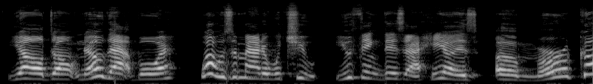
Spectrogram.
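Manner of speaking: loud Southern hillbilly accent, hammed up. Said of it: "say more Southern style stuff".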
